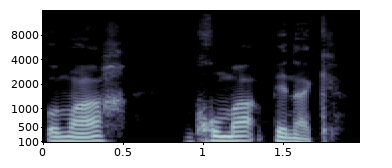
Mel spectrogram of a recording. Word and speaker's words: Omar Nkrumah Penaque: invité du jour, Monsieur Omar Nkrumah Penac. C'est bien ça? Tout à fait. Je suis même surpris par la manière dont vous avez prononcé mon nom sans l'avoir écorché.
